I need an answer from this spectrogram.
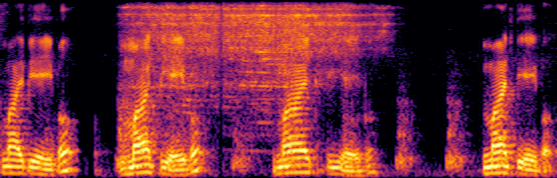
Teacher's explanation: an elision of t or a regressive assimilation, the t sound becoming more similar to b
